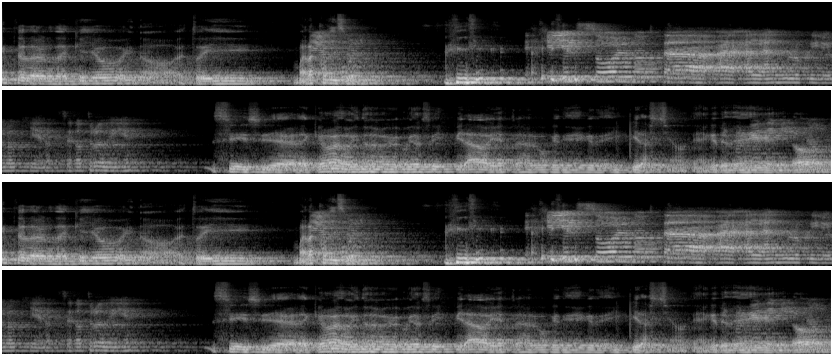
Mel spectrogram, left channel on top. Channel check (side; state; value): both; identical; correlation 1.00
